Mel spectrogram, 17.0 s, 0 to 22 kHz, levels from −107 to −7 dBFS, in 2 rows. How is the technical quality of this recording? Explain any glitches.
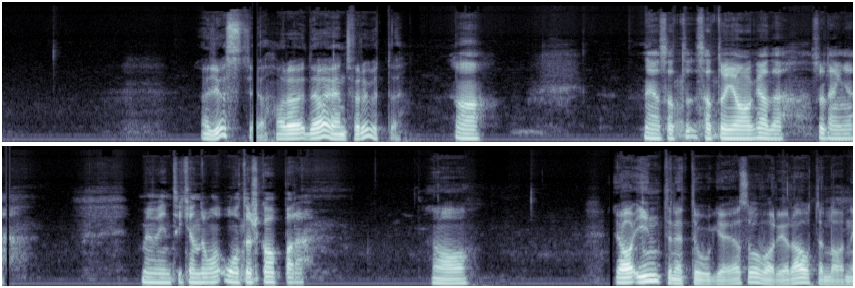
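The speech has three short dropouts, each a gap at a join of encoded pieces. They fall at 2.50 to 2.55 s (48 ms), 8.55 to 8.58 s (34 ms) and 14.58 to 14.62 s (34 ms), every 6 s. The pieces were joined untrimmed, so each keeps its encoder delay and padding. Silence cuts in abruptly, its edges smeared, and the speech resumes where it stopped.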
